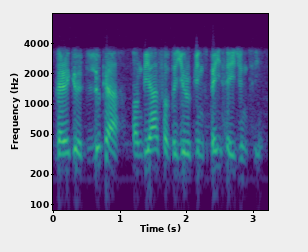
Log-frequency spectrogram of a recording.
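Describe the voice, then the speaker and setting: A man's voice: on the low side, fairly even intonation, fast talker. A man who is a space agency official, giving a formal, ceremonial address over a space radio link. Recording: tinny radio line with faint hum.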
